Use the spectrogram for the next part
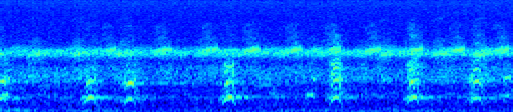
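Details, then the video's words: Rice-paddy frogs in early summer, ahead of rice transplanting: sharp arched croaks repeating roughly every half second to second, backed by a steady ringing chorus of distant callers. "초 여름 개구리 울음소리/ 논에서 들리는 개구리 소리"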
